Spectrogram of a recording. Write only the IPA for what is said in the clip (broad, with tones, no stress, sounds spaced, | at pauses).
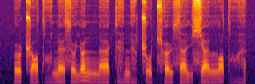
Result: ɵ˧˥ ʈ͡ʂ ø˩˧ tˤ o̤˩˧˩ n ɛ˧˩˧ s ɵ˧˩ j œ˥ nː æ˩˧ k ɛ̤˧˩˧ n ɛ̤˩˧ ʈ͡ʂ o˩˧ t͡ɕʰ œ˧˩˧ y̯ s æ˧˩ j ɕ æ˧˩ lː ɛ˧˩ tˤ æ̤˧˩˧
